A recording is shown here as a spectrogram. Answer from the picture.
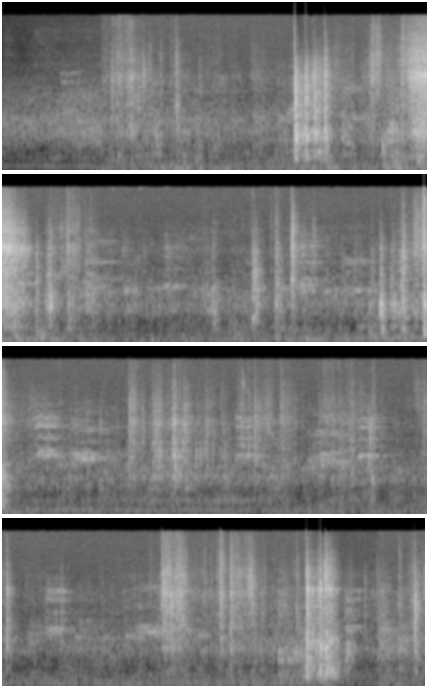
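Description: Handling sounds as raw pork tenderloins are worked on a tray: scattered clicks, knocks and rustles, with a louder rustling burst about three to four seconds in.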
